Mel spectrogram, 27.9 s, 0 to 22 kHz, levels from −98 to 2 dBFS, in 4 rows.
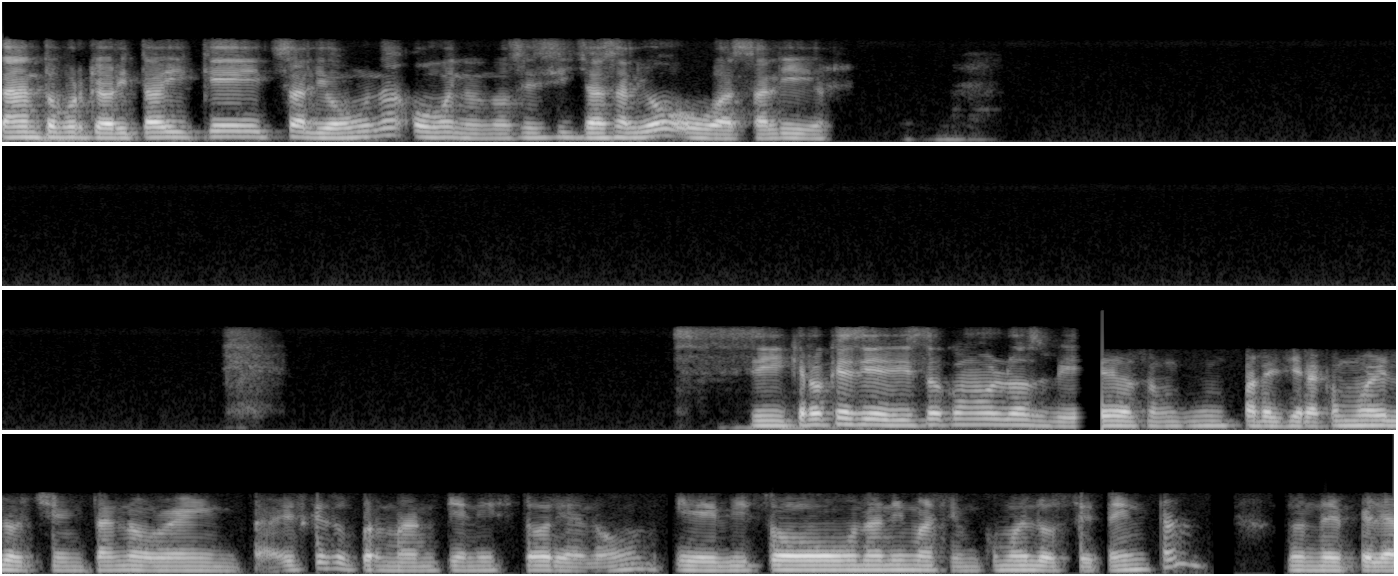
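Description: At 19.30 s there's a handover gap: the call hops networks and no speech frames arrive for about 140 ms, until 19.44 s. The speech cuts off abruptly into dead silence, and whatever was said in that stretch is simply gone.

Right as the link comes back at 19.44 s, there's a fallback to narrowband. The speech drops from HD Voice to an old narrowband codec, and from there to the end nothing above 4 kHz survives. It sounds muffled and a bit gritty, which fits a low-rate AMR-NB mode around 5.9 kbit/s, where before it had the crisp, clean top end of AMR-WB at 23.85 kbit/s.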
